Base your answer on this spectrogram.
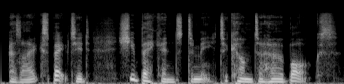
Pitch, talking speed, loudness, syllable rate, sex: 130 Hz, 210 wpm, -20 LUFS, 5.4 syllables/s, male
